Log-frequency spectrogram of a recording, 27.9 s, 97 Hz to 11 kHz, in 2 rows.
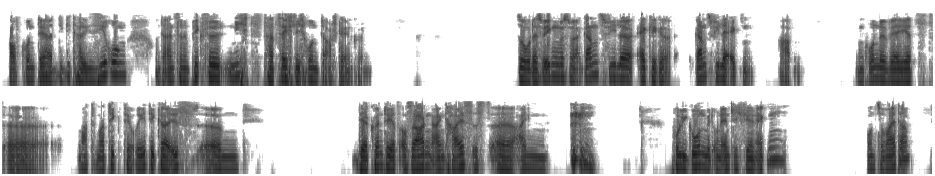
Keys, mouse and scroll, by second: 1.3 scroll up 1, 1.6 middle click, 2.4 scroll up 1, 6.7 scroll down 1, 7.0 scroll up 1, 7.3 shift+middle click, 8.7-27.9 drag.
